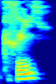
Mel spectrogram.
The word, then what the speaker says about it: gris: No S at the end, gris.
